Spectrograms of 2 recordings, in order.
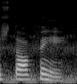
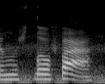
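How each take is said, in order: First: The final vowel is tilted toward e. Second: The final vowel is a clear open a. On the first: The speaker calls it wrong. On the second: The speaker calls it right. "tetap dibaca apa adanya tanpa imalah"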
